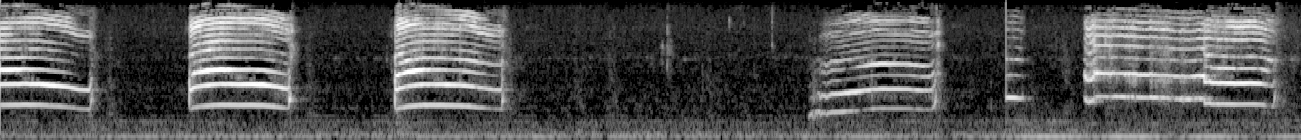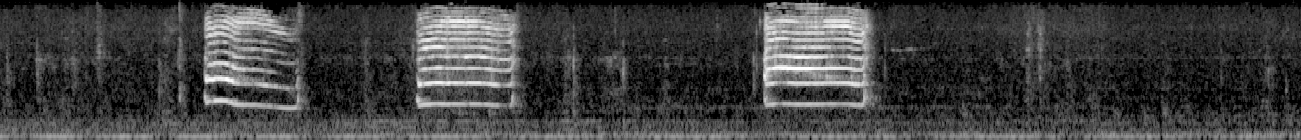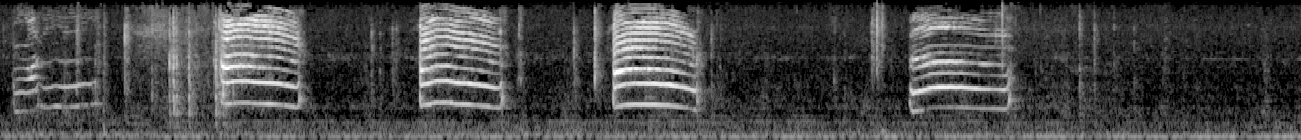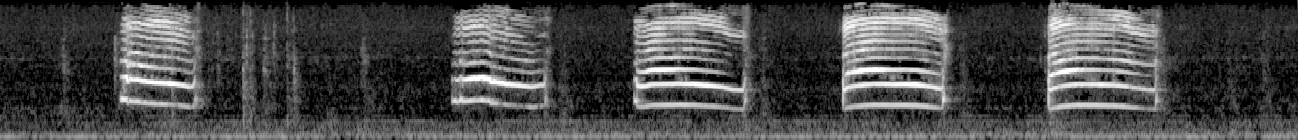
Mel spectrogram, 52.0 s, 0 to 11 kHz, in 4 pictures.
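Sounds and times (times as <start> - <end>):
cat meowing: 0.0 - 1.0, 1.9 - 3.0, 3.9 - 5.2, 8.1 - 12.9, 15.0 - 16.1, 17.2 - 18.3, 20.6 - 21.8, 26.2 - 27.1, 28.2 - 29.2, 30.2 - 31.2, 32.1 - 33.2, 35.1 - 36.2, 40.2 - 41.1, 43.5 - 44.6, 45.4 - 46.6, 47.4 - 48.6, 49.5 - 50.7
low background rumble: 0.0 - 52.0
low hum: 0.0 - 52.0.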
